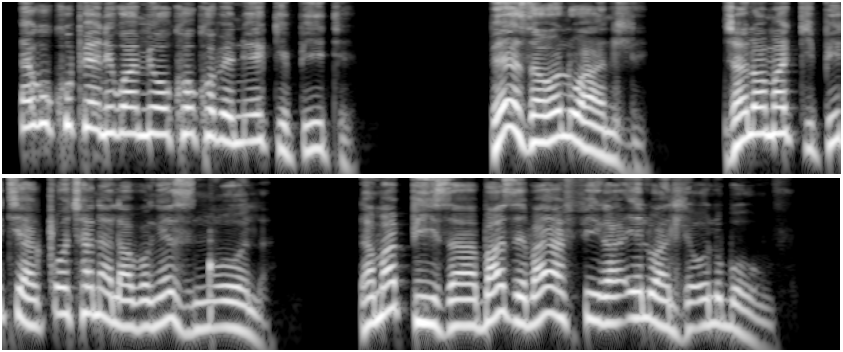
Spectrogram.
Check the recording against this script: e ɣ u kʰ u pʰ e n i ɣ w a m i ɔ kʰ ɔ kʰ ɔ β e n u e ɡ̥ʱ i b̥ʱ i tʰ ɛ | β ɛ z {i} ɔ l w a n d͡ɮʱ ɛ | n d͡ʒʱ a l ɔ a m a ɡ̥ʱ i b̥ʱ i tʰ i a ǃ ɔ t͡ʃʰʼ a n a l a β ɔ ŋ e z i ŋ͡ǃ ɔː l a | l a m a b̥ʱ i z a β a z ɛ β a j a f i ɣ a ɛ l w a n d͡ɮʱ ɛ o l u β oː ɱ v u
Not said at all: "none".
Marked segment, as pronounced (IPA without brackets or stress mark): a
